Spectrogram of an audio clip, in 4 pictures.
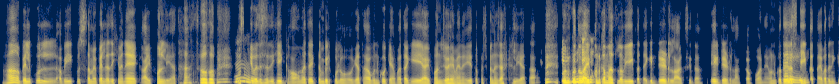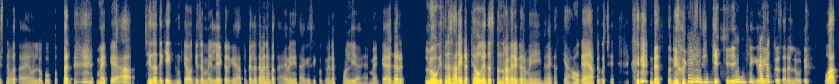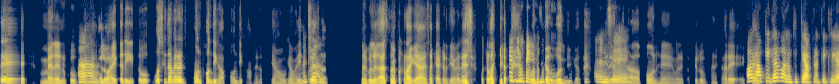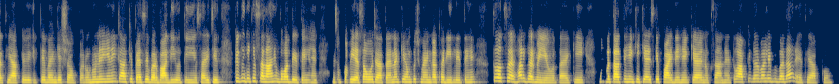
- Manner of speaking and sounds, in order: laughing while speaking: "तो"; laughing while speaking: "लिया था"; chuckle; laughing while speaking: "डेथ तो नहीं होगी किसी की ये इकट्ठे"; in English: "डेथ"; tapping; in English: "हे हेलो हाय"; chuckle; laughing while speaking: "मैंने जो पकड़ा गया फ़ोन दिखा, फ़ोन दिखा"
- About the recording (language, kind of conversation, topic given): Hindi, podcast, आपका बचपन का सबसे पसंदीदा शौक क्या था?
